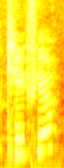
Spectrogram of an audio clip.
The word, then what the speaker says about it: keffiyeh: First, out of the bag, in no particular order, I'm going to go with this keffiyeh or keffiyeh. Keffiyeh is how you say them.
